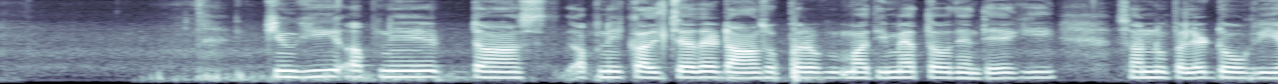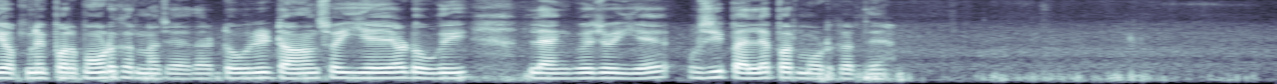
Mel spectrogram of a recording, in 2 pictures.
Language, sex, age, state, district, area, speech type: Dogri, male, 18-30, Jammu and Kashmir, Samba, rural, spontaneous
